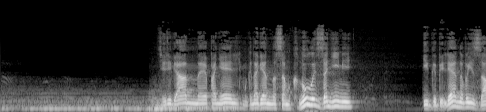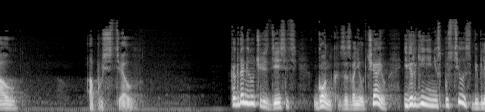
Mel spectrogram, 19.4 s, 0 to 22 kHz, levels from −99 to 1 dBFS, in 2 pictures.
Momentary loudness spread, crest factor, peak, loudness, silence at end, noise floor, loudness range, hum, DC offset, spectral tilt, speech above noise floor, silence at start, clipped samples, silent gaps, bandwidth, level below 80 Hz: 21 LU; 18 dB; 0 dBFS; -19 LUFS; 0 s; -64 dBFS; 13 LU; none; under 0.1%; -8 dB/octave; 46 dB; 0.05 s; under 0.1%; none; 9.2 kHz; -44 dBFS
